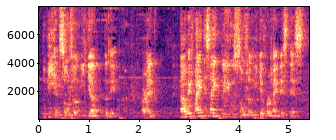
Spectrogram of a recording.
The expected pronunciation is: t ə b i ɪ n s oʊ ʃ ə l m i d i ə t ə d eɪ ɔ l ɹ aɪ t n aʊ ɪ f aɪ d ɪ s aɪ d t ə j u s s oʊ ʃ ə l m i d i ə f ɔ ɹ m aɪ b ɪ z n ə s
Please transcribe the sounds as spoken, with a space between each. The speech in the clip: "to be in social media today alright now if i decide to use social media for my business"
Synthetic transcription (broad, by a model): t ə b i ɪ n s oʊ ʃ ə l m i d i ə t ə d eɪ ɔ ɹ aɪ t n aʊ ɪ f aɪ d ɪ s aɪ d t ə j u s s oʊ ʃ ə l m i d i ə f ɔ ɹ m aɪ b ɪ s n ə s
